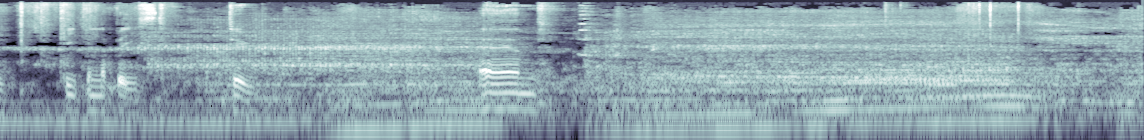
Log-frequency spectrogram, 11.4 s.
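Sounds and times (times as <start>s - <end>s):
speech: 0.0s - 3.0s, 4.8s - 5.6s
road traffic rumble of passing vehicles: 0.0s - 11.4s.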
